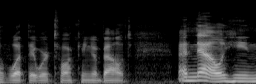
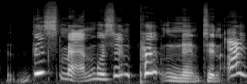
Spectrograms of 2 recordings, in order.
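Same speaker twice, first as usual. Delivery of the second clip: much higher, louder, slow shrill dowager; indignant old lady; 12 semitones higher, 8 dB louder, slower than usual. Acted. Missus Deagle demands Billy's firing, loud outraged old woman. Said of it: "to assert herself".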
